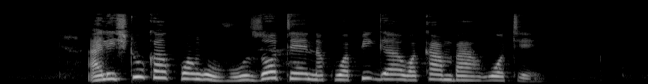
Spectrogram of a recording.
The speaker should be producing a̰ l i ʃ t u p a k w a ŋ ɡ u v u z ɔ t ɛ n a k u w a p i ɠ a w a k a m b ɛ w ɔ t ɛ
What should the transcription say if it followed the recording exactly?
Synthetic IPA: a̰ l i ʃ t u k a k w a ŋ ɡ u v u z ɔ t ɛ n a k u w a p i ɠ a w a k a m b a w ɔ t ɛ

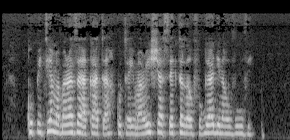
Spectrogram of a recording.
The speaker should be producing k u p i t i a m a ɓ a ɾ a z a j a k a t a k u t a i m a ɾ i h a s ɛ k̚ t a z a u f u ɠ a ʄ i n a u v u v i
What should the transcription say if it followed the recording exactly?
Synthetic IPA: k u p i t i a m a ɓ a ɾ a z a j a k a t a k u t a i m a ɾ i ʃ a s ɛ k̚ t a z a u f u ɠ a ʄ i n a u v u v i

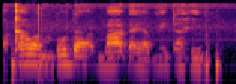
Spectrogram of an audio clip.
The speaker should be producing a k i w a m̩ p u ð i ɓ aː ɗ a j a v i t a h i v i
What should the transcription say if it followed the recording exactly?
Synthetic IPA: a k a w a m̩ b u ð a ɓ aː ɗ a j a v i t a h i v i

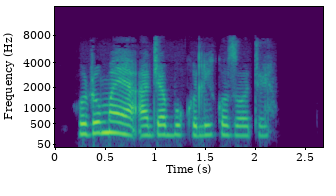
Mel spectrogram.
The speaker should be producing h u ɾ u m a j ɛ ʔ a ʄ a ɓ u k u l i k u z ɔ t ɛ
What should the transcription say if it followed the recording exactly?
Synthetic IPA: h u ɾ u m a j a ʔ a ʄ a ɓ u k u l i k ɔ z ɔ t ɛ

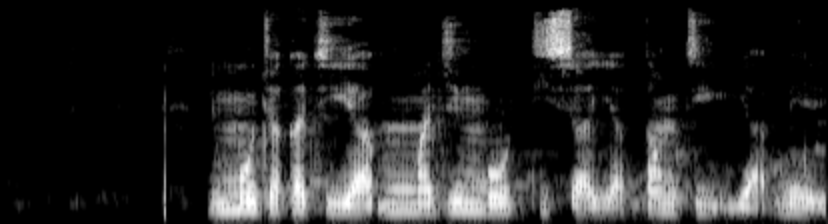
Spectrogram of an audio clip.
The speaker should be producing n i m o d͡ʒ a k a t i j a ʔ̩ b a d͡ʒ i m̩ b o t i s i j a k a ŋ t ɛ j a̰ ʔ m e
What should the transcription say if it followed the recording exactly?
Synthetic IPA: n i m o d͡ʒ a k a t i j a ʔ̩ m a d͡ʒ i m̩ b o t i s a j a k a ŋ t i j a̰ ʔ m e

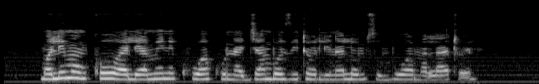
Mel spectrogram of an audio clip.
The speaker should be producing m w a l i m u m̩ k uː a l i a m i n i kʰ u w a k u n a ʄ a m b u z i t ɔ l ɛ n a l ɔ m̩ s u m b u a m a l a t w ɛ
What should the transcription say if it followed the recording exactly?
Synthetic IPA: m w a l i m u m̩ k uː a l i a m i n i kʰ u w a k u n a ʄ a m b ɔ z i t ɔ l i n a l ɔ m̩ s u m b u a m a l a t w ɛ

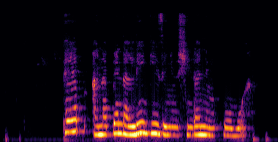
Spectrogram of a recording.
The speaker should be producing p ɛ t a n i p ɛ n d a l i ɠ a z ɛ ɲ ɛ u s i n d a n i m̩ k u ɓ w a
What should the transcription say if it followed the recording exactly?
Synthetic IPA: p ɛ p a n a p ɛ n d a l i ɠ i z ɛ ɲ ɛ u ʃ i n d a n i m̩ k u ɓ w a

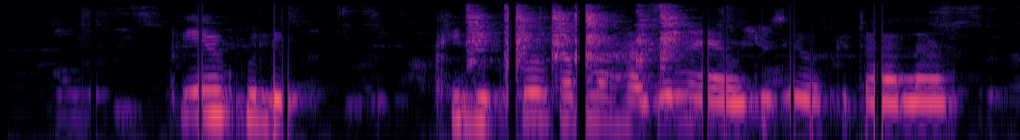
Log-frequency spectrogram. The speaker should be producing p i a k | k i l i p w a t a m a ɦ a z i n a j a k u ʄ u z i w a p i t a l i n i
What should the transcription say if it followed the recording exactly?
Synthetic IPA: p i a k | k i l i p u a k a m a ɦ a z i n a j a u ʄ u z i w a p i t a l a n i

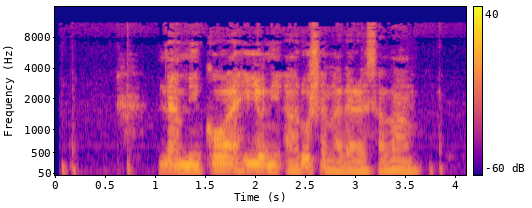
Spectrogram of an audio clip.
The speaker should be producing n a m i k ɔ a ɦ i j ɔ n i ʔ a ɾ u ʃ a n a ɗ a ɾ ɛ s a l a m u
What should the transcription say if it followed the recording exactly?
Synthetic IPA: n a m i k ɔ a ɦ i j ɔ n i ʔ a ɾ u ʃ a n a ɗ a ɾ ɛ s a l a m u

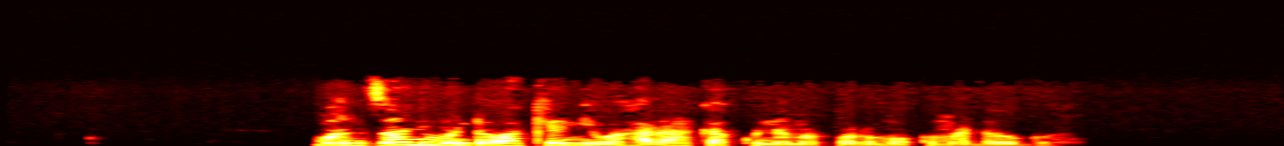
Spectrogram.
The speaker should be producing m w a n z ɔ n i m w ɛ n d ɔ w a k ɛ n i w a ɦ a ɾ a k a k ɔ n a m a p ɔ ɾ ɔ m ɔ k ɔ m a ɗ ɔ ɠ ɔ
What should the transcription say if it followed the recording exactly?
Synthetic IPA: m w a n z ɔ n i m w ɛ n d ɔ w a k ɛ n i w a ɦ a ɾ a k a k u n a m a p ɔ ɾ ɔ m ɔ k ɔ m a ɗ ɔ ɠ ɔ

